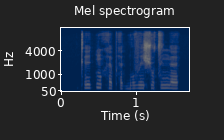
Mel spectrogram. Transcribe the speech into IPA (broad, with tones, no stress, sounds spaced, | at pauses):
kʼ eː˦ k͡p ũ˦ h ɛ˨ pʰ ɛ˨ ɡ͡b o˦ v e˦ ʃ o˨ t͡s ɪ˦ ŋ ɛ˦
